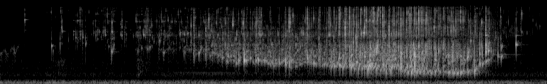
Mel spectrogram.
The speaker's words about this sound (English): Let's put some water into the bowl.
